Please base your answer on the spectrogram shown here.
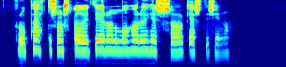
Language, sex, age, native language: Icelandic, female, 40-49, Icelandic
